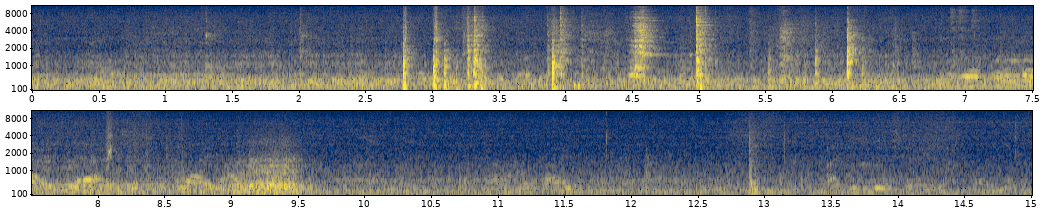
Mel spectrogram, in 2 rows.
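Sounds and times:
camping stove hissing: 0:00.0 - 0:15.0
cookware clicking and clattering: 0:03.9 - 0:05.1.

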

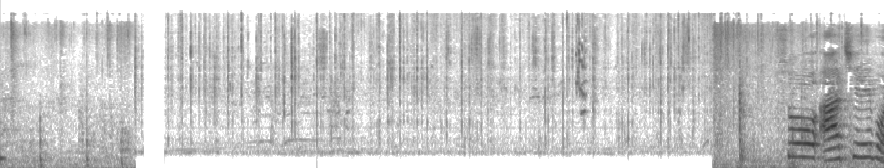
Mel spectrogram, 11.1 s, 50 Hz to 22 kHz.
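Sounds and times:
wrapping paper tearing and crinkling: 0:01.7 - 0:10.2.

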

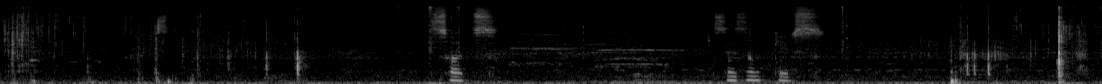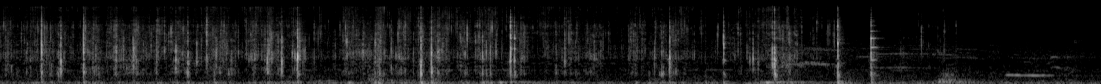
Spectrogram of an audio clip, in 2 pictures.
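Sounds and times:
spoon stirring wet mash: 0:00.0 - 0:02.6, 0:08.3 - 0:20.6
spoon scraping glass bowl: 0:10.6 - 0:20.4.

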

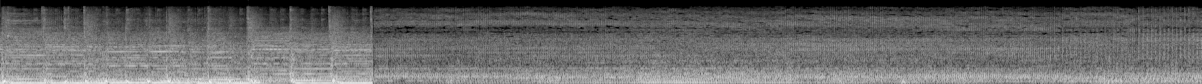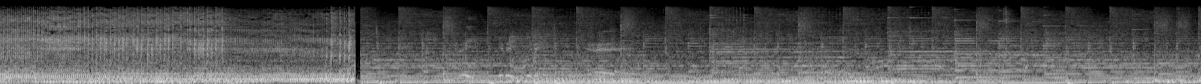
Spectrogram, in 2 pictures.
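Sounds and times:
small motorcycle engine running: 0:00.0 - 0:24.0.

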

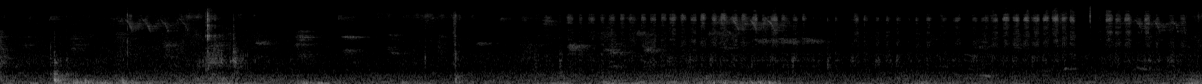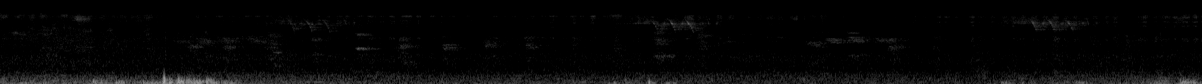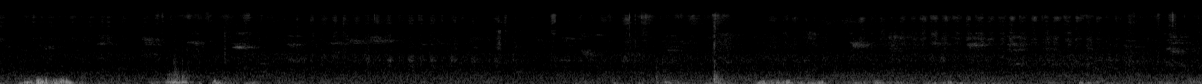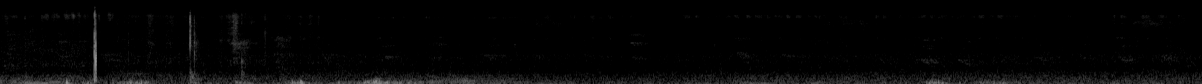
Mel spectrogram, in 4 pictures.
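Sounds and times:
pencil scratching on paper: 0:05.3 - 0:13.0, 0:14.4 - 0:37.8, 0:41.4 - 0:43.0.

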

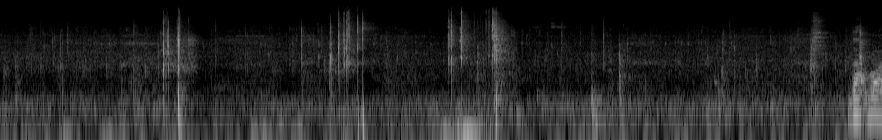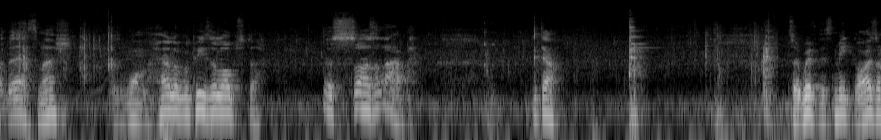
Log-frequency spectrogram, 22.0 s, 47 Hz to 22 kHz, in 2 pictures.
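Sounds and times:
lobster shell cracking: 0:01.8 - 0:02.6, 0:03.8 - 0:04.7, 0:05.6 - 0:06.5, 0:12.0 - 0:12.5.

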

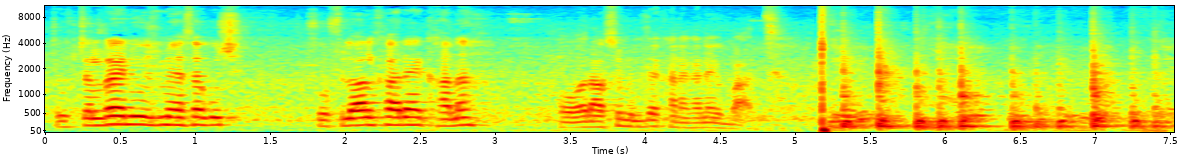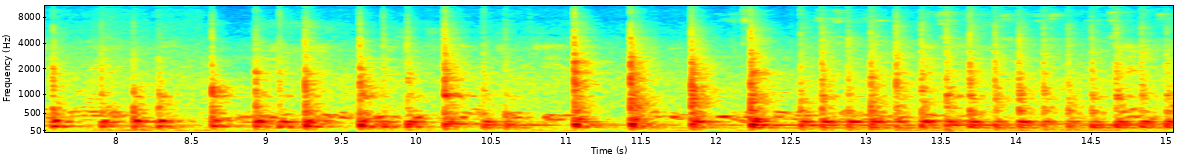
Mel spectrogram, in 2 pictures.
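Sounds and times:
rhythmic drum hits: 0:05.2 - 0:15.0.

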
